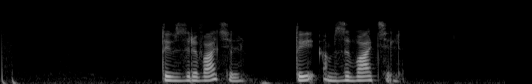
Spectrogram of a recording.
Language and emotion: Russian, neutral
